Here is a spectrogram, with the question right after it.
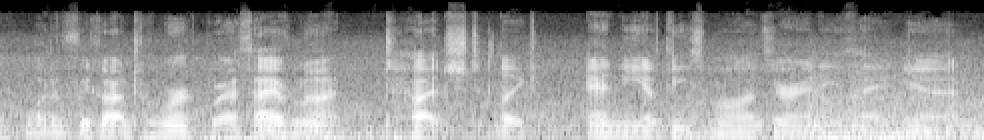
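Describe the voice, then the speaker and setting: There is noticeable background noise and audible room echo as a man speaks at a moderate pace. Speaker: gaming livestreamer. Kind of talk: live gameplay commentary. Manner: soft-spoken. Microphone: mic volume set too low, quiet.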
